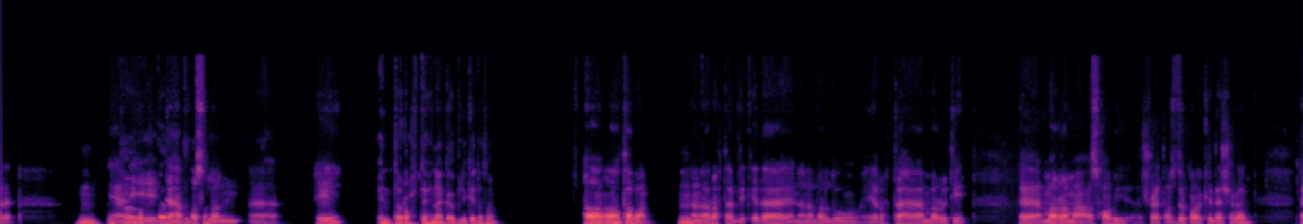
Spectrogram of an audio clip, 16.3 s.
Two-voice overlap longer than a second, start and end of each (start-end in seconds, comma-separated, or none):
1.3-2.6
